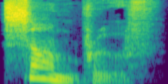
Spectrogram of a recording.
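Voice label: "soundproof", British English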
